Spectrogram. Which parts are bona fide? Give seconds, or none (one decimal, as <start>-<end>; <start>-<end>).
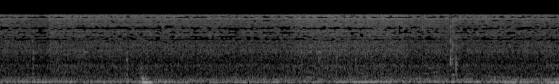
0.0-5.6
